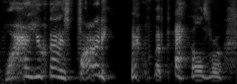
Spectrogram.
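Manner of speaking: high-pitched mock yell at the dogs; exasperated, squeaky re-enacted yell, half laughing; retold yelling.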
